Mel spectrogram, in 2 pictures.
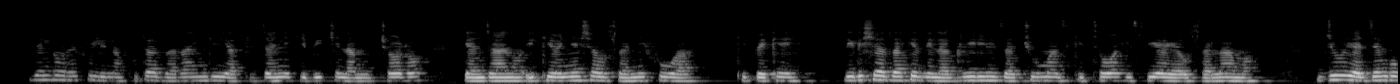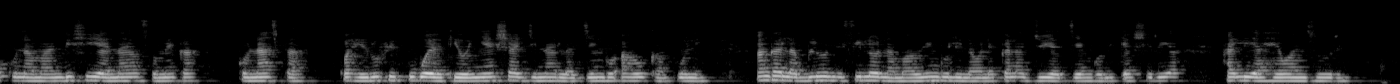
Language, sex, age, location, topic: Swahili, female, 18-24, Nairobi, finance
